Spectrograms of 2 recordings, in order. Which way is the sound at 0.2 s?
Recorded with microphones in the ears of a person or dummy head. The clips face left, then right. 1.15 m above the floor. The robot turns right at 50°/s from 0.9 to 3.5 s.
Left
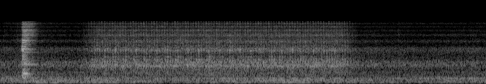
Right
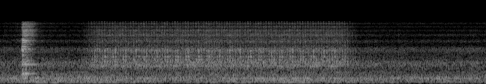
35° right (ahead or behind).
